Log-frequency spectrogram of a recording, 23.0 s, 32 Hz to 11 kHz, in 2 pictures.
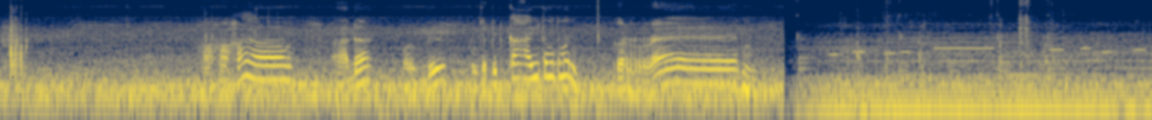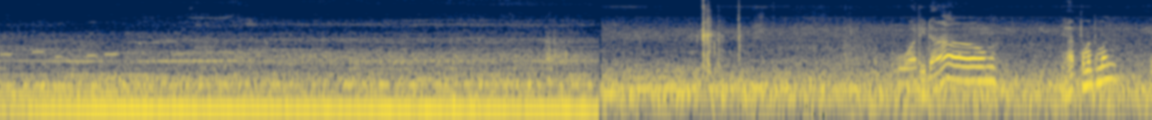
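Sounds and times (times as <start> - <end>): diesel engine rumbling: 0.0 - 23.0.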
